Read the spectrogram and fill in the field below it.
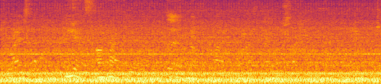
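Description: The bus interior rattles and creaks as it drives.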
